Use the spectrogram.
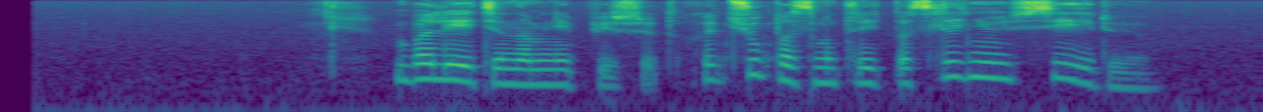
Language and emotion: Russian, neutral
